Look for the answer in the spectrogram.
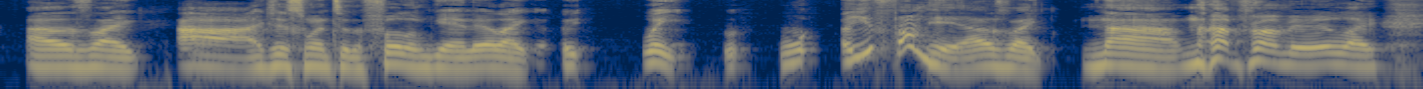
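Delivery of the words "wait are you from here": fake, bad British accent, swooping and sing-song. Retelling people questioning his Fulham gear, in a bad British accent. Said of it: "I'm gonna do a bad British accent here".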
